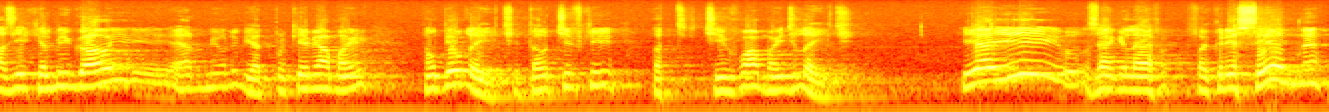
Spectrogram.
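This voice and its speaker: A man's high-pitched voice at a moderate pace, with noticeable background noise and audible room echo. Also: lively intonation. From Brazil, Minas Gerais, Carmo do Paranaíba area. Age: 70s. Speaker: photographer and local historian. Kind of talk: interview storytelling.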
